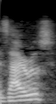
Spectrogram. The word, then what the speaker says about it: Cirrus: A pronúncia em inglês é Zyrus, mas não dá para falar Zyrus em português, então a gente fala Cirrus mesmo.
